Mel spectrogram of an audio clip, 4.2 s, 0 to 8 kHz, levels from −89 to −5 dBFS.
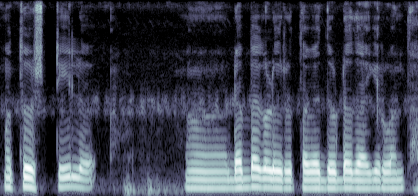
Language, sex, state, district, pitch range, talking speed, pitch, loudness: Kannada, male, Karnataka, Koppal, 125-135 Hz, 70 wpm, 125 Hz, -15 LUFS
